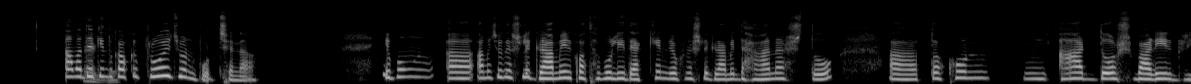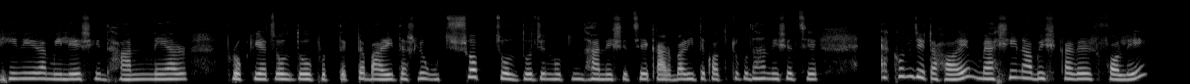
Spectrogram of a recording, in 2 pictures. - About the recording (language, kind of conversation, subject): Bengali, unstructured, তোমার জীবনে প্রযুক্তি কী ধরনের সুবিধা এনে দিয়েছে?
- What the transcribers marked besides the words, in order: "মেশিন" said as "ম্যাশিন"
